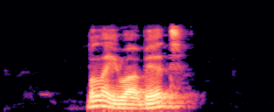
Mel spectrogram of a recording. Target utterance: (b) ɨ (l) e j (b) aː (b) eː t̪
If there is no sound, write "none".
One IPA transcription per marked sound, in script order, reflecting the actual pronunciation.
b, l, w, b

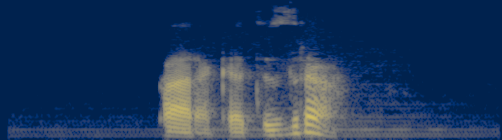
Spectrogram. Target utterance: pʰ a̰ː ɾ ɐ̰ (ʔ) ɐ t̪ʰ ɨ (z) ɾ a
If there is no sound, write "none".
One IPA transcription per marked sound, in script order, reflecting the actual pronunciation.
k, z

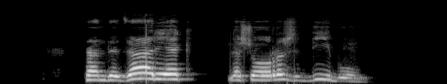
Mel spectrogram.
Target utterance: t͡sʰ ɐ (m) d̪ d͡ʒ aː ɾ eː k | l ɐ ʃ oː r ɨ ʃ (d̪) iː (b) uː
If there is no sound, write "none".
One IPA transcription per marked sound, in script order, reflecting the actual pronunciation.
n, d̪, b

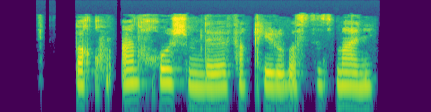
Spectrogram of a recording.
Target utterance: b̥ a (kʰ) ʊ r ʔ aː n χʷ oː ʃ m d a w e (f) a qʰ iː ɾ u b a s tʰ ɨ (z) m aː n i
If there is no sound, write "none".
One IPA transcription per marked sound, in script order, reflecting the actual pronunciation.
qʰ, f, z

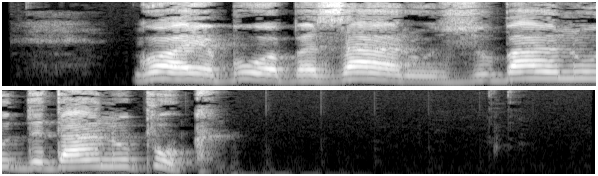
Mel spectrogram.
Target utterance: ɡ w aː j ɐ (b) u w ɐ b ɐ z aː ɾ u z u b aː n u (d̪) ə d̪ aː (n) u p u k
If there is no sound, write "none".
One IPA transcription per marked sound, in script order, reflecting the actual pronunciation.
b, d̪, n

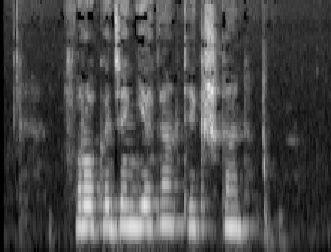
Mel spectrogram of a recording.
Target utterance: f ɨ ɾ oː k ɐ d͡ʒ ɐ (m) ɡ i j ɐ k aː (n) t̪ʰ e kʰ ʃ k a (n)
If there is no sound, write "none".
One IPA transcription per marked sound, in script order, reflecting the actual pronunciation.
ŋ, n, n

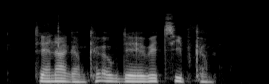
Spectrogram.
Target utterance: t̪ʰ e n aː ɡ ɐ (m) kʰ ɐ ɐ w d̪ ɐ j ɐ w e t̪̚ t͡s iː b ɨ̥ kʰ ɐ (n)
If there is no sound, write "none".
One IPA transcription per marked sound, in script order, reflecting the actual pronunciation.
m, m

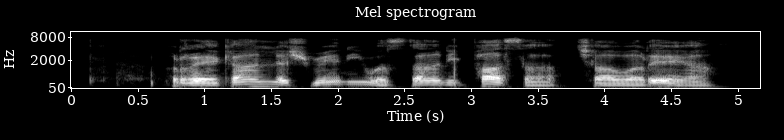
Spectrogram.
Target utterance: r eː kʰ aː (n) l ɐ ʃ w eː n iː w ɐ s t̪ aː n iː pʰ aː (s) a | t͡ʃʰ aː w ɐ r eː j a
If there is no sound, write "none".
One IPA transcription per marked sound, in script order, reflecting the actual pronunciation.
n, s

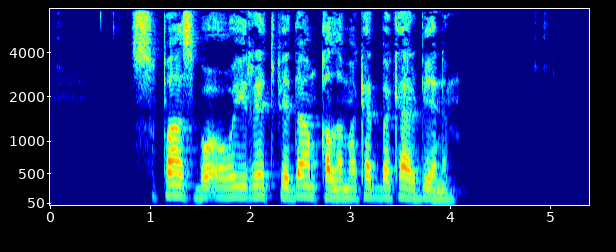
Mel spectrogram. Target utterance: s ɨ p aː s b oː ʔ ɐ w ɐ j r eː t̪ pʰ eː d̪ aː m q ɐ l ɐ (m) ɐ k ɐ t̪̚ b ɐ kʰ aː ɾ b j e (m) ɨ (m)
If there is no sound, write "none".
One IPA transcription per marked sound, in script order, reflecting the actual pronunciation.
m, n, m

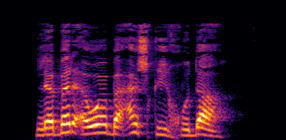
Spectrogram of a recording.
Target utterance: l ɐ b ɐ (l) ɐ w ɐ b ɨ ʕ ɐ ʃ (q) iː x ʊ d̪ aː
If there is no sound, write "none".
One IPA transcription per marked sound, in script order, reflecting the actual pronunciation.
ɾ, q

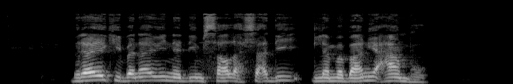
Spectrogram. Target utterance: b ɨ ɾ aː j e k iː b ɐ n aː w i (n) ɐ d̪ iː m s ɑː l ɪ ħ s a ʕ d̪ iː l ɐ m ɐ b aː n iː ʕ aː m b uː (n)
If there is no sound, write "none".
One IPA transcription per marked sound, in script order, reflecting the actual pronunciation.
n, none

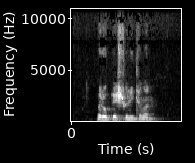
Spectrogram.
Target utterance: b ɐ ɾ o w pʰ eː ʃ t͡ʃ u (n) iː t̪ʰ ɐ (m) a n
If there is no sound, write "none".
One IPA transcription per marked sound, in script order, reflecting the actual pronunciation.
n, m

